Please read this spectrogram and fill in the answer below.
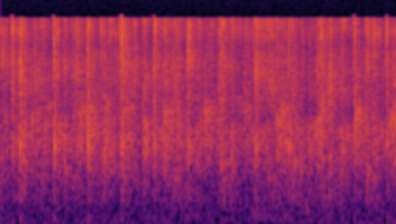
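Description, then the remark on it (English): An audience claps together during a sermon about God in a steady, dense wash of overlapping hand claps at an even loudness, with no voices rising above the applause. “If you're going to clap for that, clap for that.”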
